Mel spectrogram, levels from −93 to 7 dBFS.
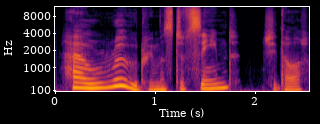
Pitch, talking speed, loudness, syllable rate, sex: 175 Hz, 190 wpm, -20 LUFS, 4.0 syllables/s, male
